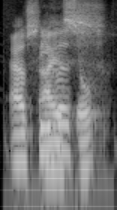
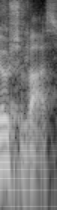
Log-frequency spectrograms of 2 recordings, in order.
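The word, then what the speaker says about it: Iosivas: I thought you were going to go with, I'll mispronounce his name, their third receiver. Alcivas. Those are literally the three names I looked at. Browning, Iasovis, whatever. Yoshivas, I think is how he Yoshivas, you're right.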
